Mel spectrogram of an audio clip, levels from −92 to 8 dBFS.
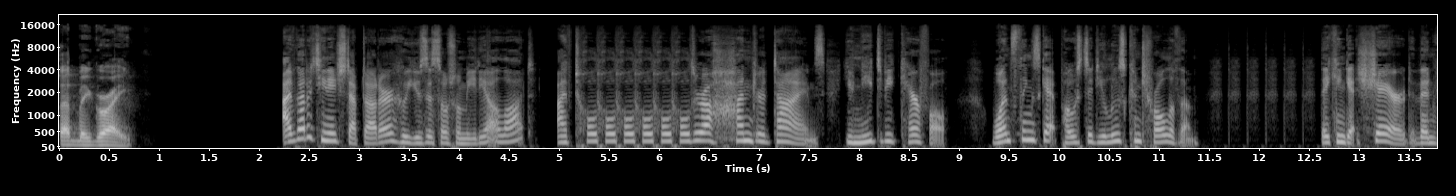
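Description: A system hang loop strikes twice, at 5.39 to 6.32 s after "media a lot I've" and at 11.70 to 12.63 s after "lose control of them". The system froze while the hardware kept replaying its ring buffer, so one 186 ms slice, which fits an 8192-sample buffer, repeats five times at 5.38 Hz, a machine-gun stutter.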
